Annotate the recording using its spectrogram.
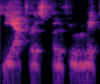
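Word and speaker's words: Beatrice: low pressure here I like to call it beet rice it's actually pronounced the actress but if you would make someone from Nebraska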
